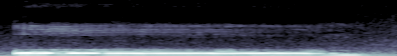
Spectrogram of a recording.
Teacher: तो इतनी लंबी आवाज आती है और इसको बोलने में क्या है? अ, उ और म तीन अक्षरों का उच्चारण करना पड़ा। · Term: ओम का उच्चारण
